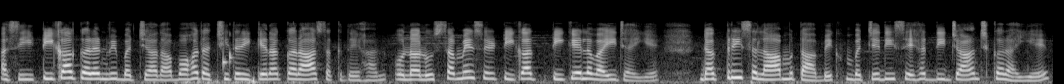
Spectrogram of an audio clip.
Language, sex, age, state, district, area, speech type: Punjabi, female, 18-30, Punjab, Jalandhar, urban, spontaneous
